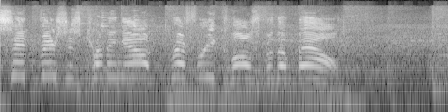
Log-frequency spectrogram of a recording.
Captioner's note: bell ringing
